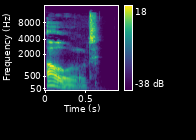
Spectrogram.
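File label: "old", British English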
